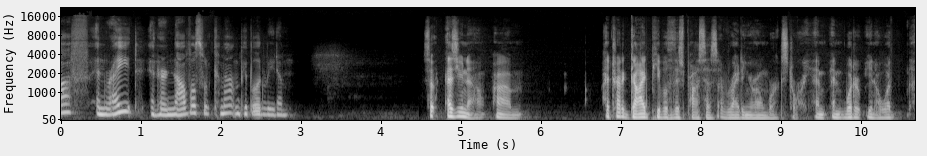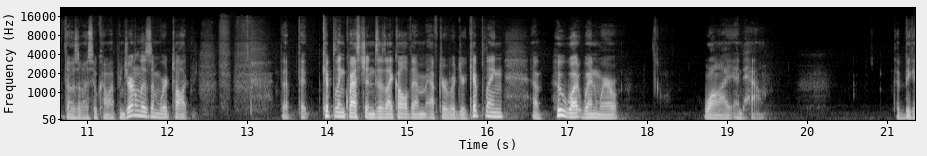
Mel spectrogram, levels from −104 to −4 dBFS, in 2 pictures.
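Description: A speech recording, with nothing technically wrong with it.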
